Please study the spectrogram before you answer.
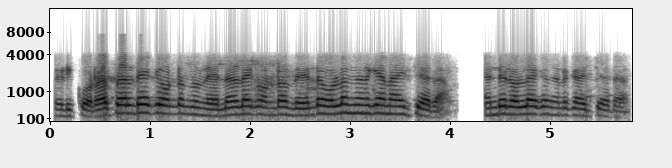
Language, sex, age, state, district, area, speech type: Malayalam, female, 60+, Kerala, Thiruvananthapuram, urban, conversation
